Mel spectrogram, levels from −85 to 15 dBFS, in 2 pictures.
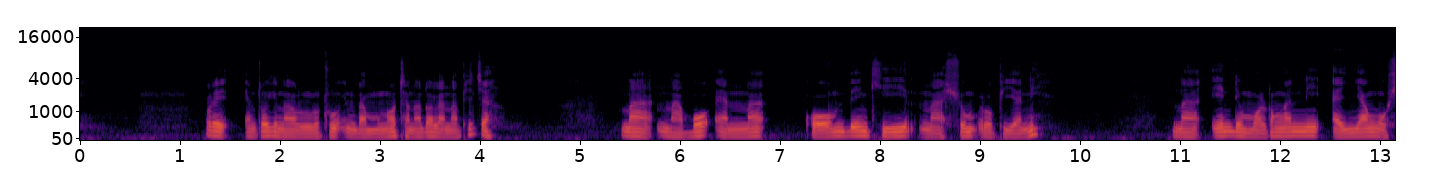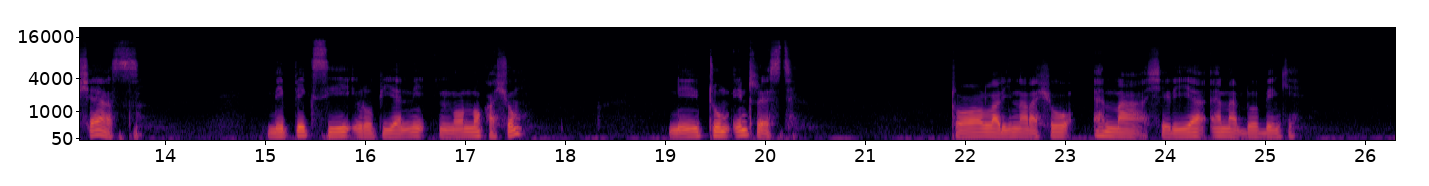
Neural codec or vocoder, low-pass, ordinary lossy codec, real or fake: none; 14.4 kHz; none; real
